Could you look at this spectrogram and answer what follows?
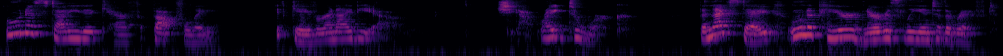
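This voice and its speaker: A woman author reading a children's picture book aloud expressively, with dramatic hushed moments and asides to young listeners. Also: mid-range voice, very animated. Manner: dramatic, dropping to hushed asides and stretched words; pauses to address young listeners with questions. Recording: echoey, reverberant room.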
